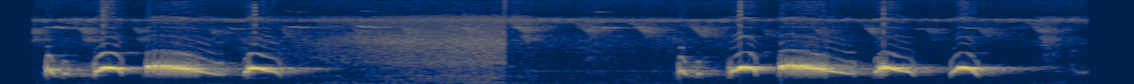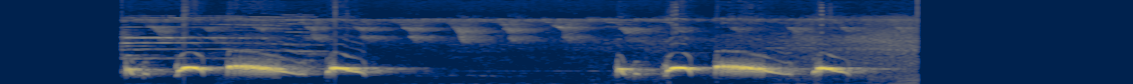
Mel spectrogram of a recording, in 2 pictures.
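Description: Male spotted dove cooing: four phrases of several quick coos each, a few seconds apart.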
